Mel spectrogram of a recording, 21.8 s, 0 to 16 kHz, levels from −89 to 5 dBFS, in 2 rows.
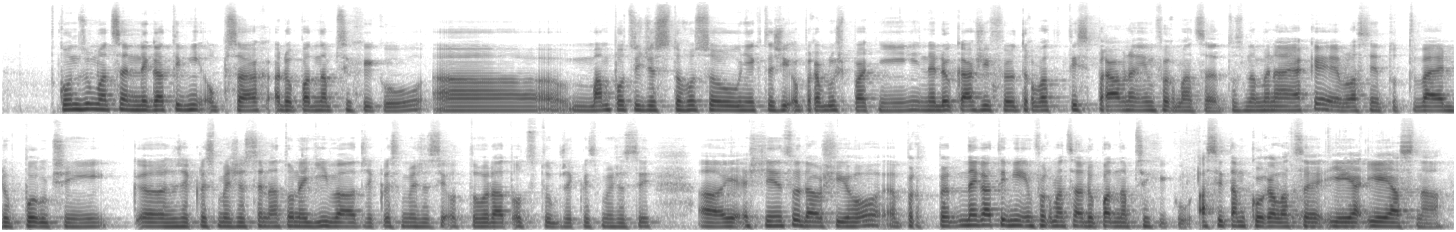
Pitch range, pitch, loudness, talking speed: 130-145 Hz, 135 Hz, -25 LUFS, 175 wpm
